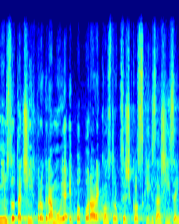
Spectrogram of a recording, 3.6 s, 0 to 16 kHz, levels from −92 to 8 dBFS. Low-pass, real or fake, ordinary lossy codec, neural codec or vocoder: 14.4 kHz; fake; AAC, 64 kbps; vocoder, 44.1 kHz, 128 mel bands, Pupu-Vocoder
